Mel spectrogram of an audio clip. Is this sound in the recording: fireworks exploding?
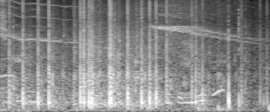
yes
